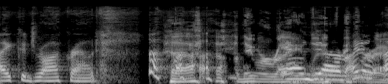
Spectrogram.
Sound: laughter

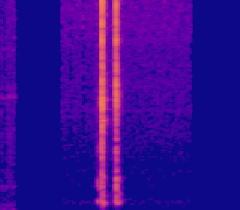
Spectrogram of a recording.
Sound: click sound

